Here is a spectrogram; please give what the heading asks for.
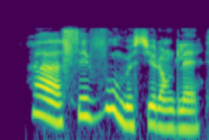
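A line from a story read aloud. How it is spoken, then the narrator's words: Colonel exclaiming. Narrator (French): s'écria le colonel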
